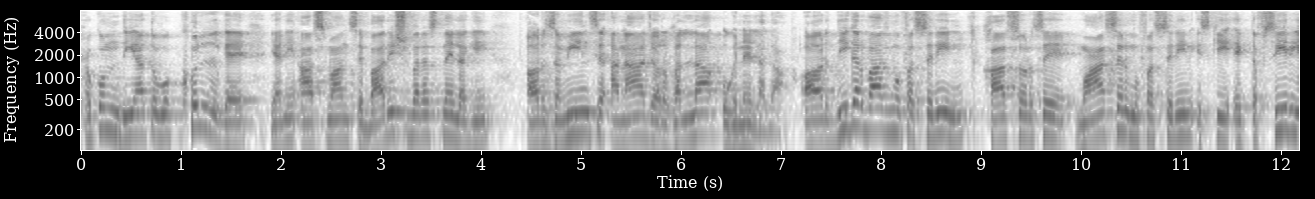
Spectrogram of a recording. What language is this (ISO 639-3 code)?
urd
